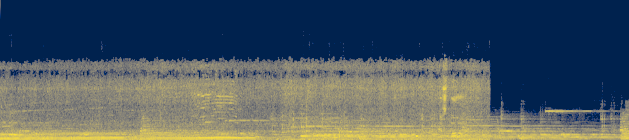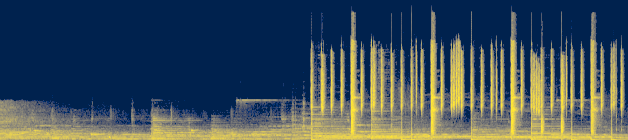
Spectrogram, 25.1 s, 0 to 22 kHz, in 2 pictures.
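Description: A single turbo BMW M3 pulls at full throttle. The engine note climbs loudly and steadily, then drops to a quieter, muffled drone. Near the end it turns choppy and pulsing.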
